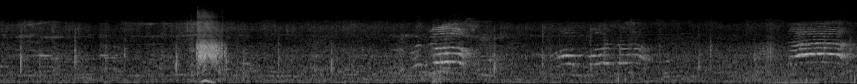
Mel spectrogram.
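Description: Background voices in a shop, with short high-pitched calls about four and six seconds in over a steady low hum. There is a brief hiss about two seconds in.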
